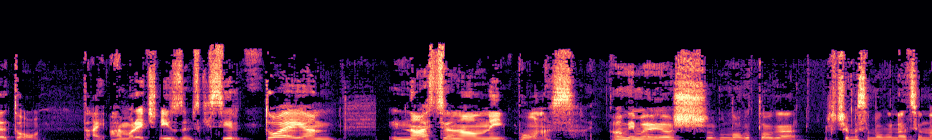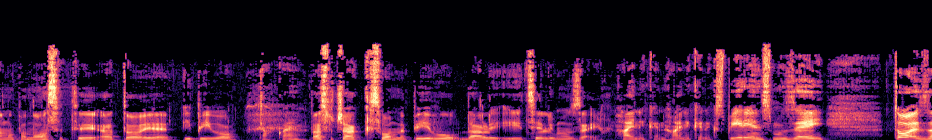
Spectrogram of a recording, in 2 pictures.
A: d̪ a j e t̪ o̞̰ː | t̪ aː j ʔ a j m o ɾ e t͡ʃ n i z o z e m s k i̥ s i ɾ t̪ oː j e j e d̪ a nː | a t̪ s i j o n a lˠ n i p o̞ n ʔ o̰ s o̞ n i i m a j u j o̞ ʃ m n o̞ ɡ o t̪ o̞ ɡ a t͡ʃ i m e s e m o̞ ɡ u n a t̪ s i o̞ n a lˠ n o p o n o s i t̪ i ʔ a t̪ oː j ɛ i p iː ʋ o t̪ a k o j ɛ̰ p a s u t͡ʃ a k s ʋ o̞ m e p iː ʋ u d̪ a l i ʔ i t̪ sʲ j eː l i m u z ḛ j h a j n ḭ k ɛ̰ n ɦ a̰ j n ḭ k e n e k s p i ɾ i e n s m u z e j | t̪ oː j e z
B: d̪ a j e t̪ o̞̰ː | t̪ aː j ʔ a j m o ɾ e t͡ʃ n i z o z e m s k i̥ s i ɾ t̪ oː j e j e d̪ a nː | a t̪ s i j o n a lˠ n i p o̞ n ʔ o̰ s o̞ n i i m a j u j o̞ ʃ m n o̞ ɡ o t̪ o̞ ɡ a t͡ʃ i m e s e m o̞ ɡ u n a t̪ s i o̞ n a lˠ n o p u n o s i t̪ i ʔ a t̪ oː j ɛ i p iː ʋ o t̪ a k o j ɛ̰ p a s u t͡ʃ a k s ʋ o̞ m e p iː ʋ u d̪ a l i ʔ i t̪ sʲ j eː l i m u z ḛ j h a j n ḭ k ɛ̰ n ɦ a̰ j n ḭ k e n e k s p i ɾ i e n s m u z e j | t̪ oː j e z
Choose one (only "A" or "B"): A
